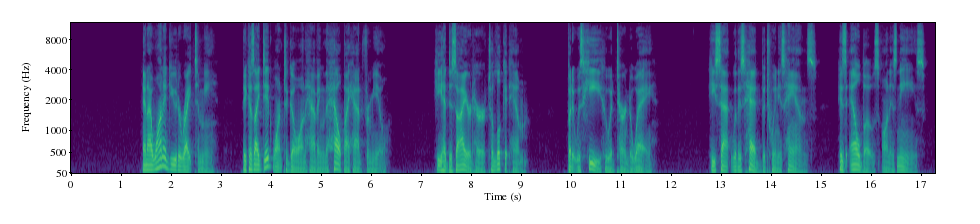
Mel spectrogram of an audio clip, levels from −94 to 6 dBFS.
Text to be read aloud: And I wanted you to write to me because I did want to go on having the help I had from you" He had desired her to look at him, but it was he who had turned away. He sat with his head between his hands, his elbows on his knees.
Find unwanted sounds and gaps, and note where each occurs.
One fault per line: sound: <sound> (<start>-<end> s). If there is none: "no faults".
no faults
